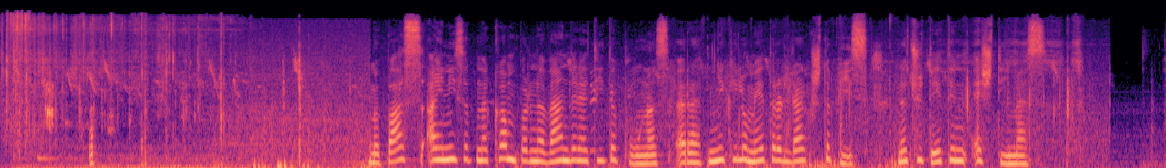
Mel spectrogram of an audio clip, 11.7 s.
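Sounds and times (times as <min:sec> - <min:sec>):
backyard flock of chickens clucking while being fed: 0:00.1 - 0:03.6
speech: 0:00.4 - 0:01.0, 0:03.7 - 0:10.9.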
